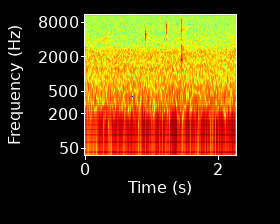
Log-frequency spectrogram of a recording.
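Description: Near silence: a faint low hum with a few tiny, faint clicks about a second in.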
